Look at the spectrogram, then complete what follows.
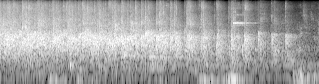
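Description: A roomful of people applauding: dense clapping that thins out over the last couple of seconds into a few scattered claps.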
